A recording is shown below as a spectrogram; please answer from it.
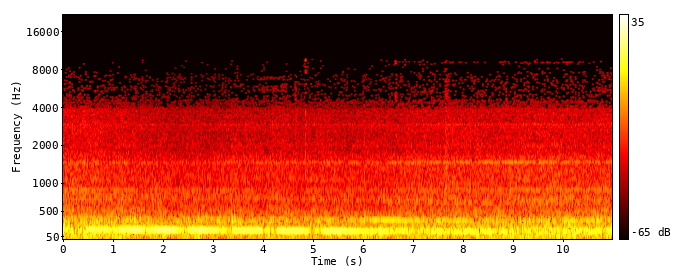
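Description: Jet airliner cabin noise beside the wing engine as the plane rolls along the ground after landing: a steady engine drone with a low wavering hum and rumble, a little louder in the first few seconds.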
